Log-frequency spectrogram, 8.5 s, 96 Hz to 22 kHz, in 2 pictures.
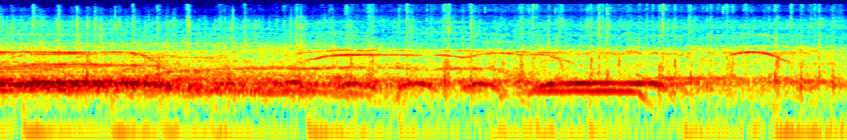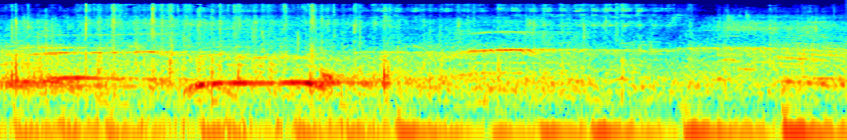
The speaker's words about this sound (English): Here she is, a nurse of over 50 years. Big round of applause.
